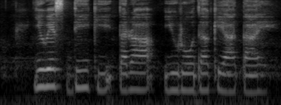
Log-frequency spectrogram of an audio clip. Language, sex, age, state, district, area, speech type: Manipuri, female, 30-45, Manipur, Chandel, rural, read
